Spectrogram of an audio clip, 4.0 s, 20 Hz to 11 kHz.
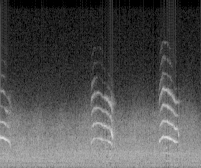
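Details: Goat kid crying in three short, high, quavering bleats about 1.5 seconds apart, each bending slightly down at the end, set against steady background hiss.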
